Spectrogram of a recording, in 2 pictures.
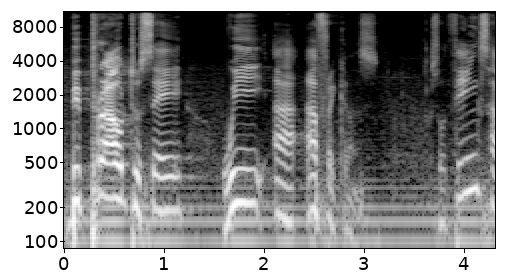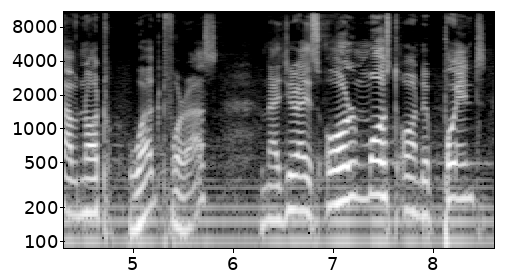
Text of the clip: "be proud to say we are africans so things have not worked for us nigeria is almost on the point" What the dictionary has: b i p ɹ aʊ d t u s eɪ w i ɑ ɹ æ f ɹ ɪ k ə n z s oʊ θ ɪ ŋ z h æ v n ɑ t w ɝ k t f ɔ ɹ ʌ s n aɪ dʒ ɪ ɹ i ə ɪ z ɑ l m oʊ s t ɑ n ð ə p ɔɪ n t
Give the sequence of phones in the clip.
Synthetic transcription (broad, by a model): b i p ɹ aʊ d t u s eɪ w i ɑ ɹ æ f ɹ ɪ k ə n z s oʊ θ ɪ ŋ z h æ v n ɑ t w ɝ k t f ɔ ɹ ʌ s n aɪ dʒ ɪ ɹ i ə ɪ z ɑ l m oʊ s t ɑ n ð ə p ɔɪ n t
